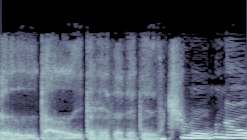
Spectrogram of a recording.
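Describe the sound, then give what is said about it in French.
A voice imitates dying groans: a series of strained, broken moaning bursts, then a drawn-out wavering wail that rises and falls in pitch, loud and alone. “et des gens qui meurent, mais je ne sais pas bien faire les bruits des gens qui meurent.”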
